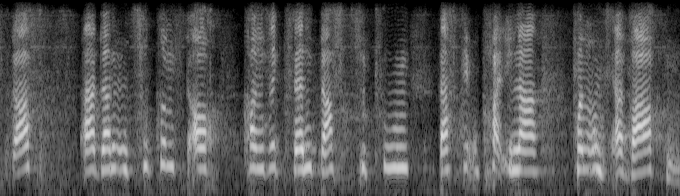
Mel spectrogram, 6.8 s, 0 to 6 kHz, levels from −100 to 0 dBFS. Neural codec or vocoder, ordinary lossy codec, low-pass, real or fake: codec, 44.1 kHz, 1.7 kbps, Pupu-Codec; Opus, 16 kbps; 5.4 kHz; fake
